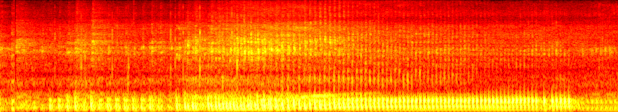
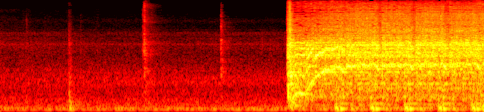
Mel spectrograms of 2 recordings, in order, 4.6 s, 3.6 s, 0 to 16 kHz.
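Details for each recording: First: Engine pulses rising with revs and a faint rising whistle over the exhaust on a 420cc turbocharged drift trike with newly installed EFI, reaching 4 psi boost; normal turbo spool. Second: 420cc turbocharged drift trike, just converted to EFI, fuel pump primed: fires and runs with a lumpy, uneven beat about four times a second; timing suspected off, Hall sensor on flywheel may need adjusting.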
